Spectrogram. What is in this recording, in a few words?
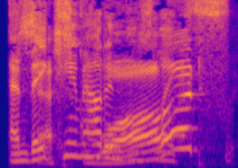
funny; sasquad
